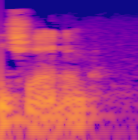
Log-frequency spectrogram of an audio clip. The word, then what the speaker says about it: Chan: It's either Chow or Chan, I'm not sure. And I think he changed his name from time to time. – Ernie Chan.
